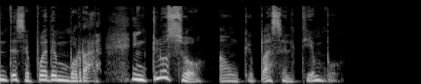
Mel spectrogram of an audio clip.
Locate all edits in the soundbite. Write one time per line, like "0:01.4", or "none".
0:02.1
